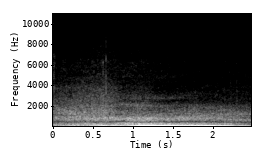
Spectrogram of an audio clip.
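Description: A road vehicle driving past close by: a low engine and tyre rumble that swells to its loudest about a second in and then starts to fade.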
